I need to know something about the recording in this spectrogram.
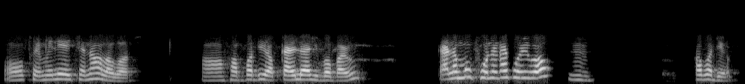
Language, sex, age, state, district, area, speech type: Assamese, female, 30-45, Assam, Nagaon, rural, conversation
